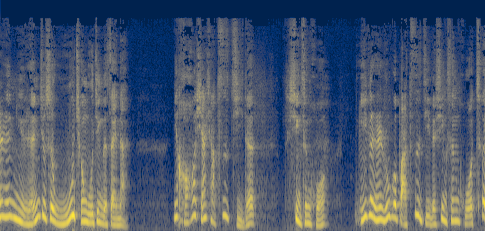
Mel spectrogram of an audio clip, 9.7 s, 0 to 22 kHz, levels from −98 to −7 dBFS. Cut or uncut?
uncut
